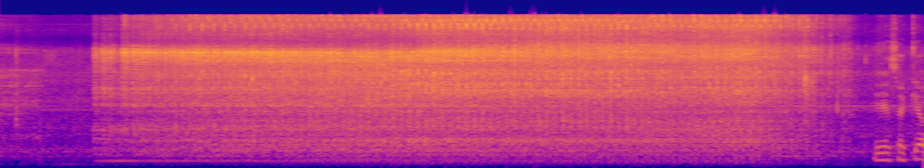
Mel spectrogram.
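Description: A sewing machine whirs steadily as it stitches fabric.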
